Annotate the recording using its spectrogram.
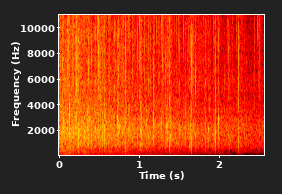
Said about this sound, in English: The crowd goes wild.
